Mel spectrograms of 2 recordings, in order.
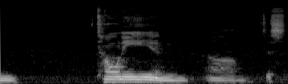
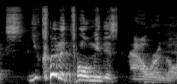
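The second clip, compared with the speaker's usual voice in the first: annoyed complaint; 4 semitones higher, 5 dB louder than usual. Retold or imitated. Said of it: "I was so mad".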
